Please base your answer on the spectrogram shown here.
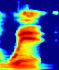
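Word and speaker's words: Nguyen: guu y n g u ye n spells win really I didn't even know that that's a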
